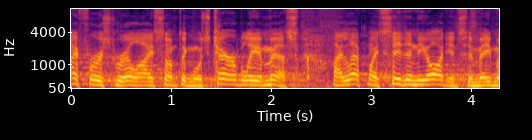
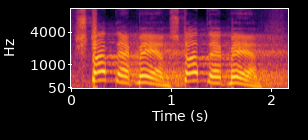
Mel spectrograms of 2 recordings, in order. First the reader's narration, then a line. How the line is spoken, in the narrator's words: Major Rathbone shouted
